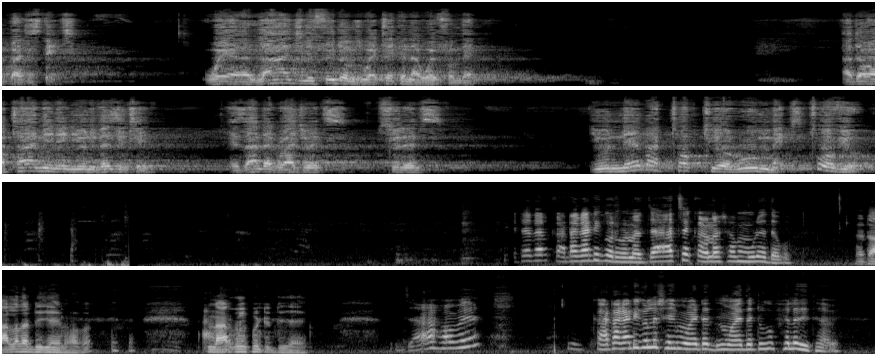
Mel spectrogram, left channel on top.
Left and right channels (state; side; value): different; both; correlation 0.01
